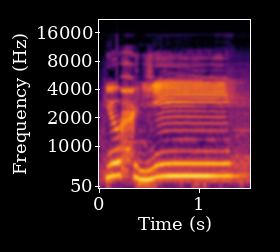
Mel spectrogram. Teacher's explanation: یحیی کھڑی زیر ہے، 1 سیکنڈ کے لیے کھینچیں گے، ہا کی آواز حلق کے درمیان سے نکلے گی۔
